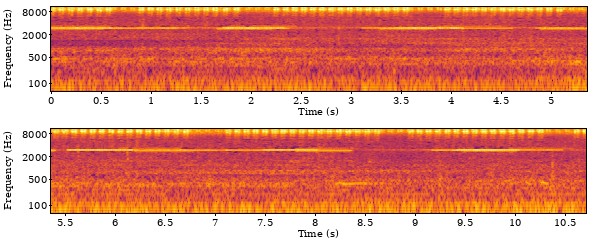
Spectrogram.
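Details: Evening crickets: a dense high-pitched shimmer goes on without pause, while a lower trill repeats in runs of about a second broken by short silences, over soft low background noise.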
